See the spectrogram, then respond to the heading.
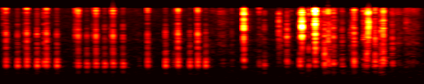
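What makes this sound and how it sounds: A hollow grey-black plastic Xbox controller is held in both hands while its buttons and sticks are clicked with thumbs and fingertips. Quick, dry, bright plastic clicks come in an irregular, rapid string, each stopping instantly with no low-end body. A few sharper, louder clicks stand out near the end.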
